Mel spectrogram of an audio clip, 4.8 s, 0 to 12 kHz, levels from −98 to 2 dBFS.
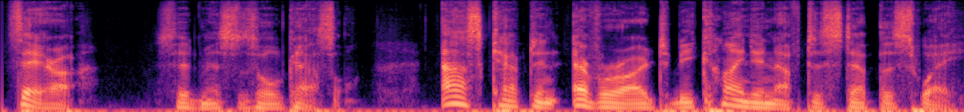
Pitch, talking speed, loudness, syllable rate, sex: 100 Hz, 185 wpm, -21 LUFS, 5.4 syllables/s, male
